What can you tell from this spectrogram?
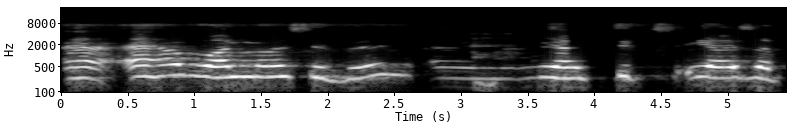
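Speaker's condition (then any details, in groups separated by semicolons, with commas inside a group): Cerebral palsy; from birth in Kenya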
